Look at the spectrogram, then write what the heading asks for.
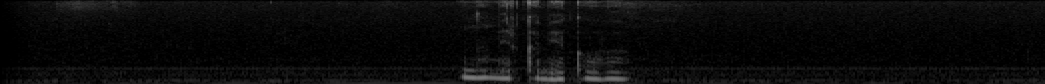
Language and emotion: Russian, neutral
